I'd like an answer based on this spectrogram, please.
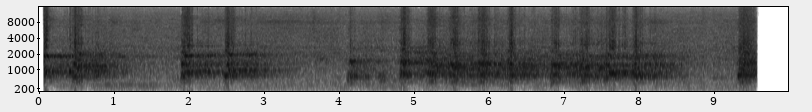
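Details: Dogs at a barking lot, dated 10/6/18, bark loudly and often. Sharp barks come in overlapping bursts, with short yips and whines between them and a few quieter pauses.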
